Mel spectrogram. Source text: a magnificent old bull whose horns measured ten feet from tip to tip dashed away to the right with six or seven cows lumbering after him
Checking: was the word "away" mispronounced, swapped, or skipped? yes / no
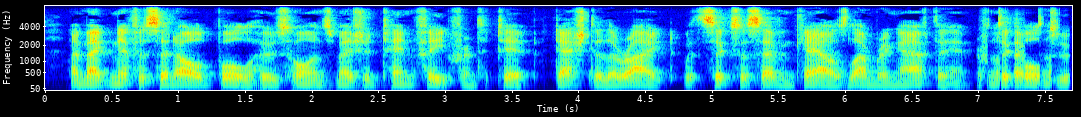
yes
